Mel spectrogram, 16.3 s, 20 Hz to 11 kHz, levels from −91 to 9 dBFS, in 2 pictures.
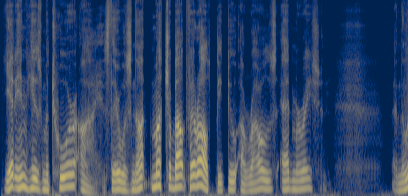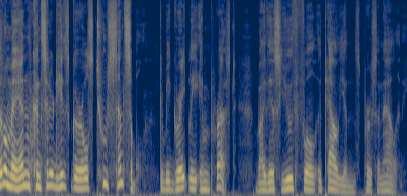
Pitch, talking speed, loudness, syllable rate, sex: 145 Hz, 120 wpm, -21 LUFS, 4.4 syllables/s, male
